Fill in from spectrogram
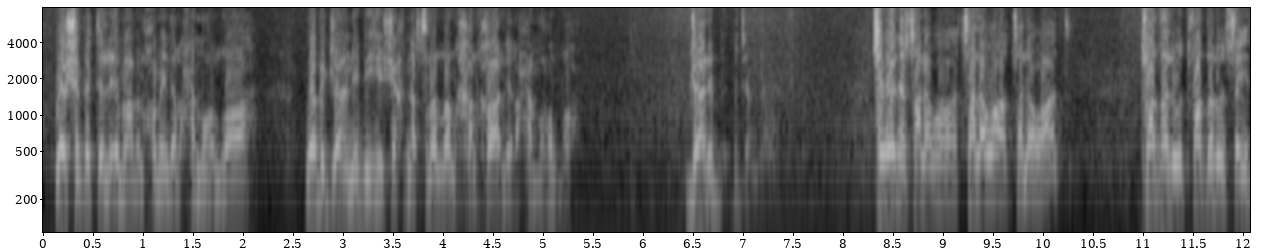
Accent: Karbala, Karbala Governorate, Iraq; ونحن ابناء كربلاء نرحب به

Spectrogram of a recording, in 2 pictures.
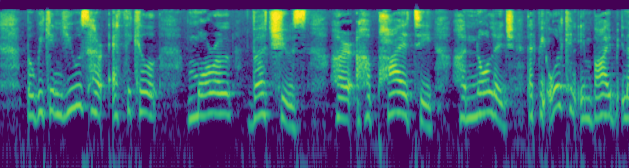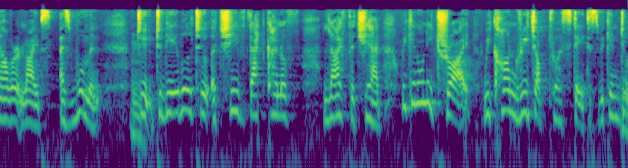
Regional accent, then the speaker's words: United Kingdom; So if I may say, I'm a British Western woman, but a Muslim woman.

